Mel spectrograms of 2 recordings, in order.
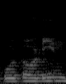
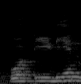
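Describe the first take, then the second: First: The second syllable has an 'o' vowel. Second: The second syllable has an 'i' vowel. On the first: The speaker calls it wrong. "मैं क्वोटोडियन बोलता हूँ क्योंकि मुझे आदत लग गई है" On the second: The speaker calls it right. "वैसे तो इसको क्वोटिडियन बोलते हैं"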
